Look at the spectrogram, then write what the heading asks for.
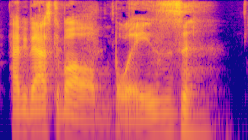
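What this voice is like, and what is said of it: Annoying middle schooler golem voice. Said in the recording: “doing a golem voice ... annoying Jewish middle schooler ... that's basically golem”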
